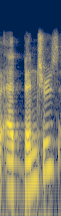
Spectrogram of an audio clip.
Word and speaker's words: adventures: uh the word Adventures give me a good V sound there instead of Adventures Adventures Adventures okay very nice and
